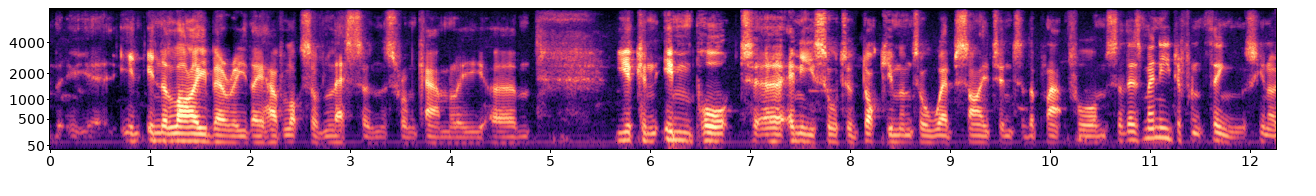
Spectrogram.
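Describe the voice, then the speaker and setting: A man's voice: on the low side, a little slow, sharp tone. A British man tutoring English over a video call, friendly and chatty, explaining things step by step. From United Kingdom. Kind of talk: online tutoring chat.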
